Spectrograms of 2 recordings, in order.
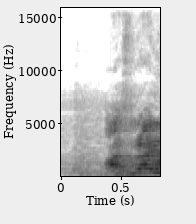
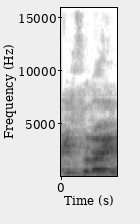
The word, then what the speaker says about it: ইজরাইল: চার নম্বরে হযরত আজরাইল আজরাইল আলাইহিস সালাম আজরাইলে শুদ্ধ উচ্চারণ হল ইজরাইল আলাইহিস সালাম আমরার সমাজও ডাকি আজরাইল আজরাইল ও আজরাইল এখন সবই দিছে অর্থাৎ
